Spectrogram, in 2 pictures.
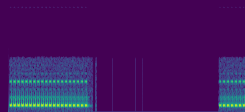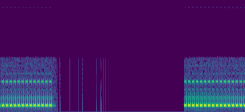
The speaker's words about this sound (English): Now this next ring, this phone ring, this is a different phone ring from what I grew up with, at least at the house. But when I started working at businesses, this was the first telephone ring that I remember hearing.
